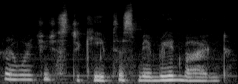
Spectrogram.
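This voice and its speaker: A woman leading a slow, hypnotic guided meditation in a soothing, hushed manner with unhurried phrasing. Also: mid-range voice, steady tone, creaky, slight background noise.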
